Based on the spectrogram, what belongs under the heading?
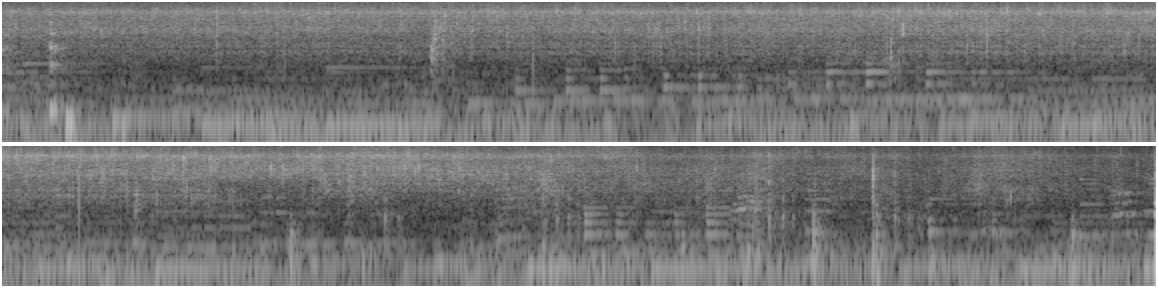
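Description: Diced carrots sizzling in hot melted margarine in a wok while a wooden spatula stirs them. The spatula scrapes and taps against the pan, with several sharper taps near the end.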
